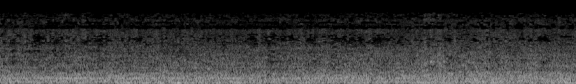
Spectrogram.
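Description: Steady rushing noise of fast-flowing floodwater. A faint steady hum sits under it for the first two seconds or so.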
